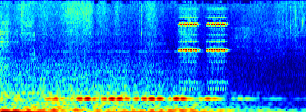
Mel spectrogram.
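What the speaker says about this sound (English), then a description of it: "Nick, it's the phone." A telephone rings late at night, heard as two short, bright bursts of ringing near the end over a steady low hum in a quiet room.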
